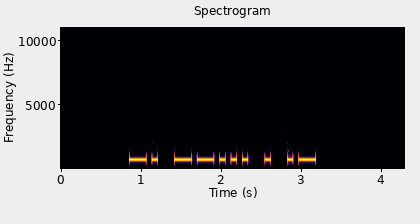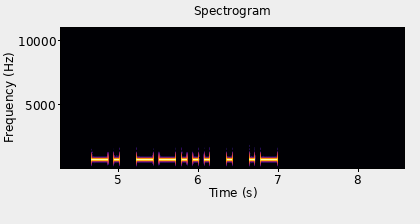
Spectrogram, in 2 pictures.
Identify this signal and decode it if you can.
Morse code, heard as a keyed tone, about 17 wpm, 700 Hz. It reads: N7EA N7EA
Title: USA Call Signs - 4 Characters - Repeated 2x - 17wpm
